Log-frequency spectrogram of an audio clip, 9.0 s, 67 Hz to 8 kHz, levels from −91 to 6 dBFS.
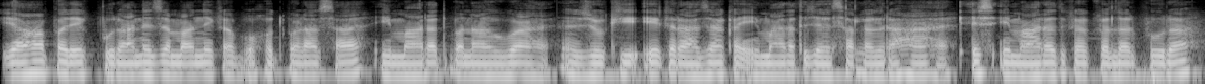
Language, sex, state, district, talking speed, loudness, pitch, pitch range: Hindi, male, Jharkhand, Garhwa, 185 wpm, -16 LUFS, 115 Hz, 110-115 Hz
